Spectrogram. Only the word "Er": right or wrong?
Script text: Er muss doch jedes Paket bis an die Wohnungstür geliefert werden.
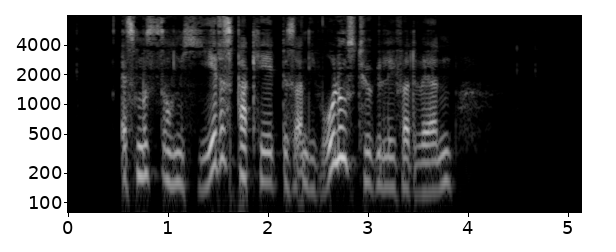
wrong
